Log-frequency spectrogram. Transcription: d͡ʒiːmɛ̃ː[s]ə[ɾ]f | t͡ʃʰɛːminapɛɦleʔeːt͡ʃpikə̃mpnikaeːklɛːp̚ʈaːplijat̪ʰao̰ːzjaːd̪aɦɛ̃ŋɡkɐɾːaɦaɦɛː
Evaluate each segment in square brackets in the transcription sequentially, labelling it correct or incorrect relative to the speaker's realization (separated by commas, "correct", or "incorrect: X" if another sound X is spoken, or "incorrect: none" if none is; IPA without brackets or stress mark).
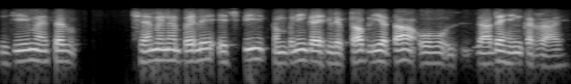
correct, correct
